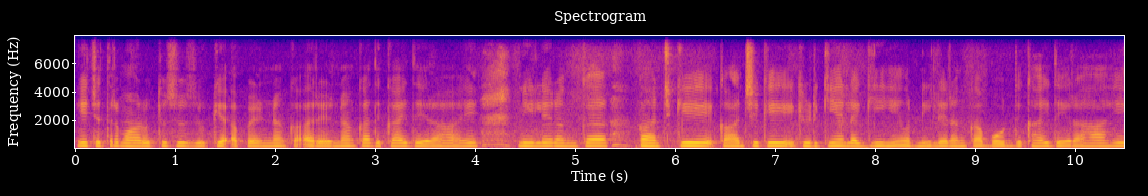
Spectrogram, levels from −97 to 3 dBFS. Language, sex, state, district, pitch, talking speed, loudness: Hindi, female, Maharashtra, Aurangabad, 205 Hz, 175 wpm, -16 LUFS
